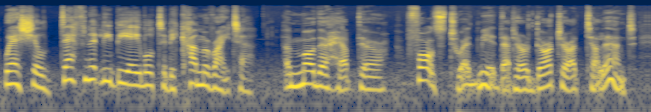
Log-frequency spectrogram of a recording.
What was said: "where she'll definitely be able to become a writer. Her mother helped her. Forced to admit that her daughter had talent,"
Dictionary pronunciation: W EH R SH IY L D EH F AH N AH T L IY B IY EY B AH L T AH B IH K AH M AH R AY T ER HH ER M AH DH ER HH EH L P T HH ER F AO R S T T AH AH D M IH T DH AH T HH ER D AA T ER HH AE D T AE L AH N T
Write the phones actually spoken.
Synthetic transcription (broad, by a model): W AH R SH IY L D EH F AH N AH T L IY B IY EY B AH L T AH B IH K AH M AH R AY T ER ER M AH DH ER HH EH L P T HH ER F AO L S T T AH AH D M IH T DH AH T HH ER D AA T ER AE T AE L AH N T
